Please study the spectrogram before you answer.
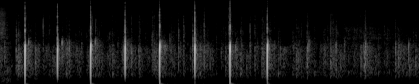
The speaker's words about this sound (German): Lass uns sie herzlich willkommen heißen heute Morgen mit einem kräftigen Applaus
